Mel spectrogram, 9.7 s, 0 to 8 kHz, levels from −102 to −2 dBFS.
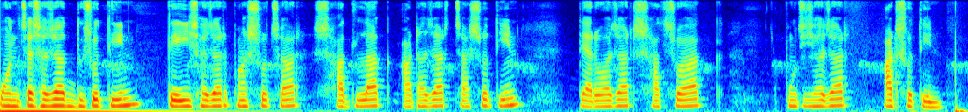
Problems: none marked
